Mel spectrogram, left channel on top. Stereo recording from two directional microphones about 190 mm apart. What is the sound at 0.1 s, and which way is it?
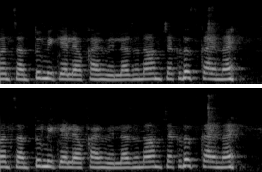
A woman's voice, 15° right (ahead or behind).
